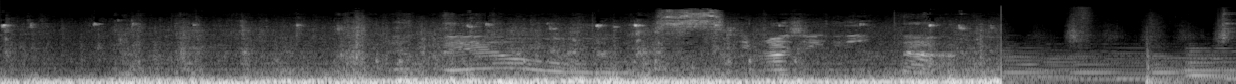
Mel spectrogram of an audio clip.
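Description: Steady low rumble of a vehicle driving on an unpaved gravel road, heard inside the cabin. About five seconds in it cuts off suddenly and gives way to background music.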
